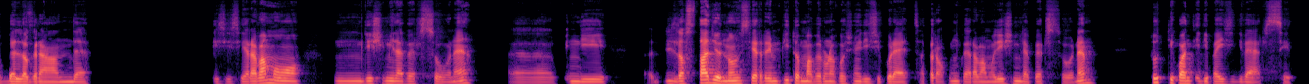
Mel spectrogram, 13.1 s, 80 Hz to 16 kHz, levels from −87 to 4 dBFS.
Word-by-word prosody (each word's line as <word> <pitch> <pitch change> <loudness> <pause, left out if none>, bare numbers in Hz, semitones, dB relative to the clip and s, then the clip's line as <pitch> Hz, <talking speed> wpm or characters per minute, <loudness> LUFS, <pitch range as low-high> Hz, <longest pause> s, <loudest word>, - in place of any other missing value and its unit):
bello 105 +1 +3
grande. 100 -1 0 1.2
Sì, 105 - -11
sì, 100 0 -13
sì. 100 +2 -7
Eravamo, 115 -1 +4 0.3
mhmm, 110 0 -4
10.000 115 0 0
persone, 110 +4 -3 0.3
uhm, 95 0 -11
quindi, 100 -2 -3 0.4
uhm, - - -16 0.2
lo 110 +1 +4
stadio 130 +4 +7
non 120 +1 +4
si 120 0 +1
è - - +7
riempito, 115 +2 0
ma 105 -1 +2
per 110 0 -2
una 105 0 0
questione 110 0 -5
di 105 - -3
sicurezza, 100 -2 -2
però 100 - -3
comunque 110 -1 -6
eravamo 100 0 -2
10.000 105 0 -1
persone. 105 +6 -2 0.5
Tutti 170 -5 0
quanti 120 -1 +3
di 115 0 -3
paesi 105 -2 -3
diversi. 100 - -5
105 Hz, 155 wpm, -25 LUFS, 100-115 Hz, 1.2 s, stadio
